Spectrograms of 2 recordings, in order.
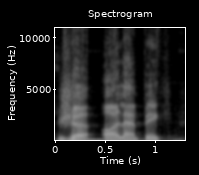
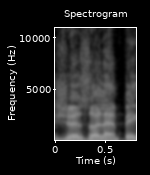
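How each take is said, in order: First: No z sound links the two words. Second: A z sound links the two words. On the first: The speaker calls it right. "on dit ... le S est aspiré" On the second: The speaker calls it wrong. "on ne dit pas"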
